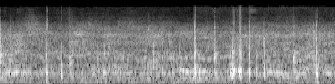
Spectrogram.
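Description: Busy restaurant din of people's voices, broken by a few sharp knocks and clatters, the loudest bunched together about three-quarters of the way through.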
